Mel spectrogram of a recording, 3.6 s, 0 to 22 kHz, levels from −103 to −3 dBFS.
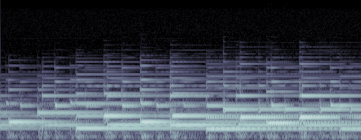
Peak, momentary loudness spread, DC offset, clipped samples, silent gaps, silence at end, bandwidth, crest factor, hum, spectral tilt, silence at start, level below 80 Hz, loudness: -12 dBFS; 5 LU; under 0.1%; under 0.1%; none; 0 s; 4.3 kHz; 12 dB; none; -9 dB/octave; 0 s; -56 dBFS; -24 LUFS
